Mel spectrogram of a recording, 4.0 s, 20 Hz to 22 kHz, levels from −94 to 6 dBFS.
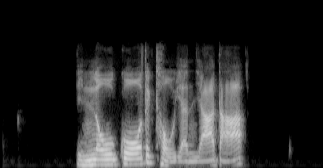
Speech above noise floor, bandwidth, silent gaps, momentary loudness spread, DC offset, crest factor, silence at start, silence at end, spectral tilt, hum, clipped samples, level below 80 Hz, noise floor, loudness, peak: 69 dB; 7.2 kHz; none; 8 LU; under 0.1%; 18 dB; 0.95 s; 1 s; -5 dB/octave; none; under 0.1%; -58 dBFS; -85 dBFS; -16 LUFS; 0 dBFS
